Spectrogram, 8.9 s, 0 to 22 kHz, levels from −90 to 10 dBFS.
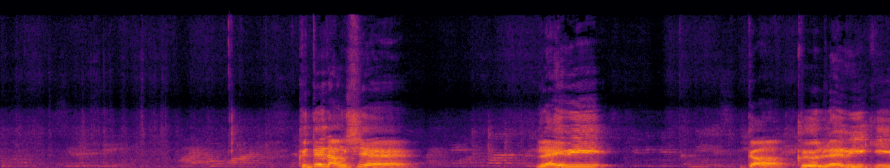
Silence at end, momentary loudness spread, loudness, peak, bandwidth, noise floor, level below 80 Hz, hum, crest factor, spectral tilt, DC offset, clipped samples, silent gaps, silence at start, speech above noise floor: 0 s; 24 LU; -14 LUFS; 0 dBFS; over 20 kHz; -48 dBFS; -72 dBFS; none; 18 dB; -4 dB/octave; under 0.1%; under 0.1%; none; 1.85 s; 34 dB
